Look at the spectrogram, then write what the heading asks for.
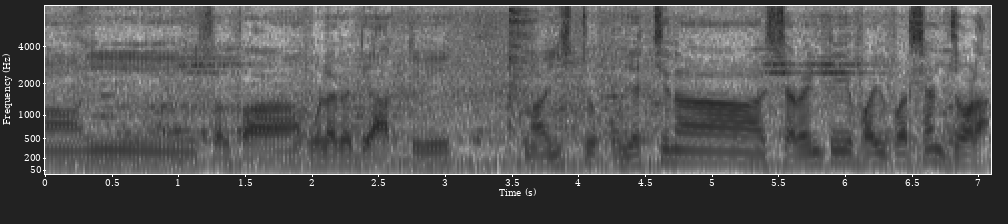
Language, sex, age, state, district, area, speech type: Kannada, male, 45-60, Karnataka, Bellary, rural, spontaneous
